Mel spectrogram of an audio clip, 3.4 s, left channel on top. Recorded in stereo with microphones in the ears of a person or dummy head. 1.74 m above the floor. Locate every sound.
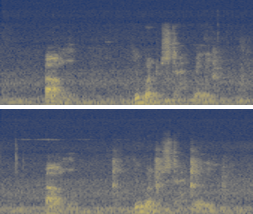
0.6 s a man speaking: 55° left (ahead or behind), 0.8 m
